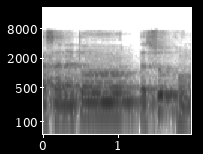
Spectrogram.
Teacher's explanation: حمزہ ساکن جھٹکے سے ادا ہوگا، یعنی آواز روک کر پڑھیں گے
